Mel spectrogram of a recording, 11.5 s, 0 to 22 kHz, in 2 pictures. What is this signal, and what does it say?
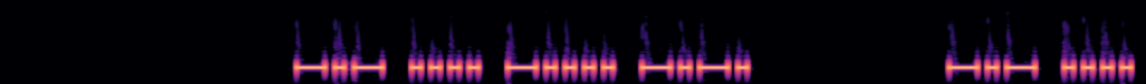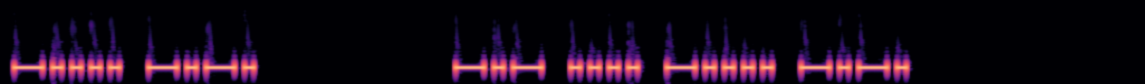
Morse code, heard as a keyed tone, about 25 wpm, 700 Hz. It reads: KH6C KH6C KH6C
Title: DXCC-100 Call Signs - 4 Characters - Repeated 3x - 25wpm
